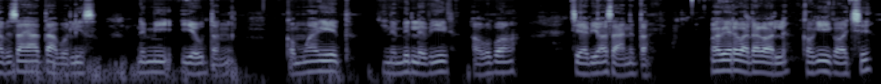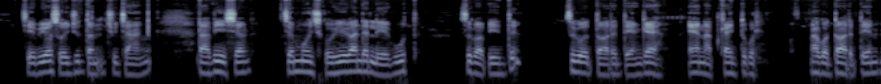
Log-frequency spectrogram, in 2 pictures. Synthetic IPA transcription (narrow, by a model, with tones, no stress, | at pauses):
a˨βɪ˦sa˦ja˦ta˨po˨li˦sne˦mi˦je˨u˦tɔ˨n | kɔ˨mwa˦ke˦t | ne˨mi˦le˨βi˦k | a˨ko˦bɔ˦ | t͡ʃɛ˨pɪ˦ɔ˦sa˨nɪ˦tɔ˨n | kɔ˦ke˦ɾe˦kɔ˨tɛ˦kɔ˨lɪ˦kɔ˨ki˦kɔ˨t͡ʃɪ˦ | t͡ʃe˨bjo˦so˨t͡ʃu˦tɔ˨nt͡ʃu˦t͡ʃa˨ŋɪ | ra˨pi˦ʃɛ˦k | t͡ʃe˦mo˦t͡ʃko˨ki˦ka˦ndɛ˦le˨ku˦t | sɪ˦kɔ˨pɪ˨tɪ˦ | sɪ˦ko˨tɔ˨ɾɪ˨te˨ŋɡɛ˦ | ɛ˦na˨tka˦jtʊ˦kʊ˨l | a˦ko˨tɔ˦ɾɪ˨te˦n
